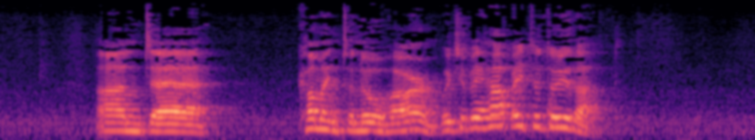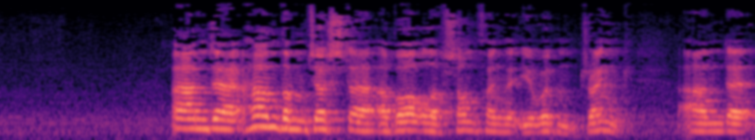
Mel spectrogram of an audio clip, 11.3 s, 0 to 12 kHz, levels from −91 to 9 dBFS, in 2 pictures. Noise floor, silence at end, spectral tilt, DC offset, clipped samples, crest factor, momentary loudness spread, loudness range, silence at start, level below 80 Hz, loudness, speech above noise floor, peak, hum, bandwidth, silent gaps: -50 dBFS; 0 s; -5.5 dB/octave; under 0.1%; under 0.1%; 18 dB; 10 LU; 5 LU; 0.7 s; -62 dBFS; -18 LUFS; 32 dB; -2 dBFS; none; 11 kHz; none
